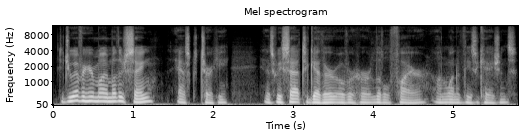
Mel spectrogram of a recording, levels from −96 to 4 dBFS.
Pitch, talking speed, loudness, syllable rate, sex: 130 Hz, 225 wpm, -16 LUFS, 6.8 syllables/s, male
